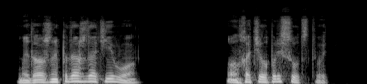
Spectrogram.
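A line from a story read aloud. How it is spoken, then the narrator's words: Quiet speech. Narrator (Russian): Ван Роу негромко сказал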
